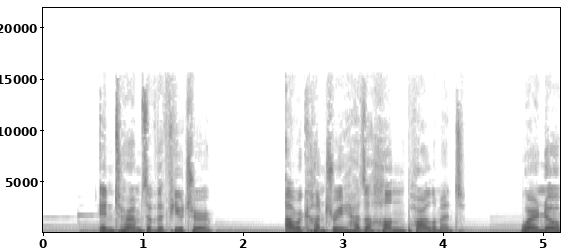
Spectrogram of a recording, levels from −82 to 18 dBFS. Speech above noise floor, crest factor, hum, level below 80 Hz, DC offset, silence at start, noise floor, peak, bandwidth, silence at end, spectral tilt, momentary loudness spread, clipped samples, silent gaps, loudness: 24 dB; 16 dB; none; -40 dBFS; under 0.1%; 0.35 s; -48 dBFS; -8 dBFS; 15.5 kHz; 0 s; -6 dB/octave; 11 LU; under 0.1%; none; -25 LUFS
